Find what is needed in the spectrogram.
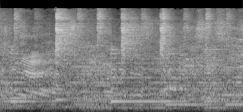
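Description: Live band music with strummed guitars keeping a steady rhythm and held notes, with people talking over it.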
